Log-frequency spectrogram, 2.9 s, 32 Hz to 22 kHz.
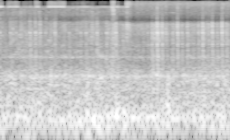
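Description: The historic 150-year-old Tünel funicular wagons on the Karaköy–Beyoğlu line in Istanbul run with a steady, loud low rumble and rattling roll throughout, with no talk.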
